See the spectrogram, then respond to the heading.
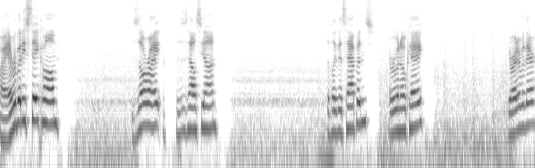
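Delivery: commanding leader voice. Voicing a player character calming a crowd: commanding team-captain voice. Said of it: "command the team voice he can muster".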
